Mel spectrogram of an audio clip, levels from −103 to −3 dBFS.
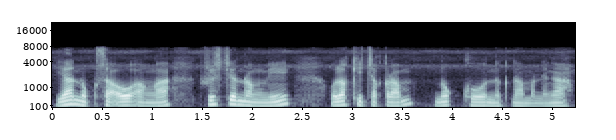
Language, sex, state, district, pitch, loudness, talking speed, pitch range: Garo, male, Meghalaya, North Garo Hills, 120 Hz, -21 LUFS, 90 wpm, 110-135 Hz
